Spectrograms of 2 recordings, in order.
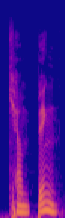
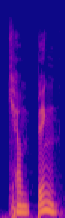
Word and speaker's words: camping: Typically, however, it will either sound like an S or a K sound. So examples would be camping, camping.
